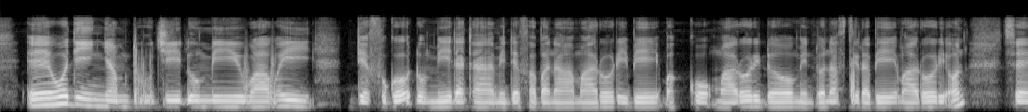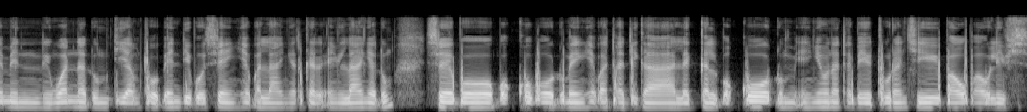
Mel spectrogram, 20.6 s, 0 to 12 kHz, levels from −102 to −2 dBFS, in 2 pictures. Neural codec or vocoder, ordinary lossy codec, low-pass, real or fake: none; none; 7.2 kHz; real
